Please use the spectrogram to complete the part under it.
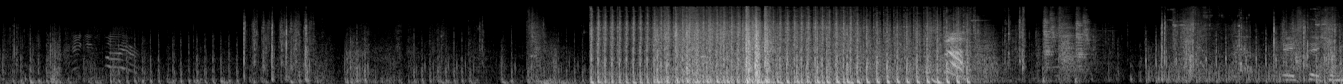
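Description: Rapid automatic gunfire crackles in a Rebirth Island match, starting with scattered shots then erupting into a long, loud continuous burst before breaking into shorter volleys, with faint in-game callouts.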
